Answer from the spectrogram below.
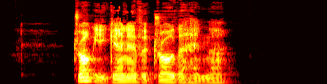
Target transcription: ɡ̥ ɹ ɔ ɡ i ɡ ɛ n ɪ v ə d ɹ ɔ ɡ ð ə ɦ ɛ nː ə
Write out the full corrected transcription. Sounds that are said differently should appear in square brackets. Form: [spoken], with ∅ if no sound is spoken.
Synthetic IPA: [d̥] ɹ ɔ ɡ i ɡ ɛ n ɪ v ə d ɹ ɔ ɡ ð ə ɦ ɛ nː ə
